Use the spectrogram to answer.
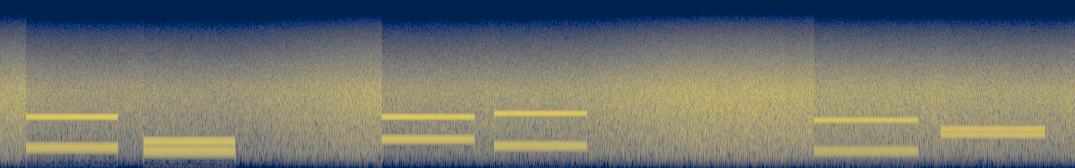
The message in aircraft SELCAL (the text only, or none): CR-AF GR-DS AQ-JL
